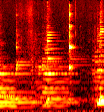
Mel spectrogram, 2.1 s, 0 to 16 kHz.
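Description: Flight GUT 350 guitalele, a six-string small guitar freshly tuned like a guitar capoed at the fifth fret, strummed. A chord rings and fades, is strummed again about a second in, and is struck once more at the very end.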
